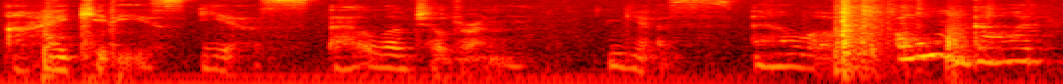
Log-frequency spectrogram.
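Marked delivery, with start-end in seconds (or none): 0.0-4.1 hushed, lower pet talk; soft greeting to cats. Real, not acted. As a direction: coo softly at the kitties.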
